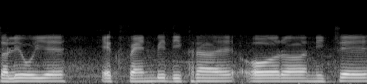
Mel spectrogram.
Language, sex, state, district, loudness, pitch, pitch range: Hindi, male, Maharashtra, Mumbai Suburban, -15 LUFS, 150 Hz, 145-150 Hz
